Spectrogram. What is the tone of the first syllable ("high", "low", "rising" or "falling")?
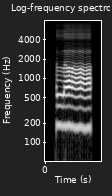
low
